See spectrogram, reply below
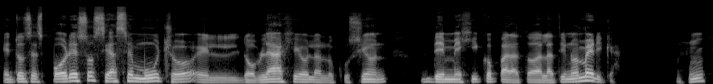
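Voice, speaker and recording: Male voice-over guest with a central Mexican accent, mid-pitched, dry close sound, measured and explanatory. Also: no room sound. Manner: measured, explanatory, frequent hesitations. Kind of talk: conversational interview answers.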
